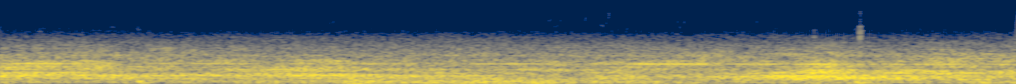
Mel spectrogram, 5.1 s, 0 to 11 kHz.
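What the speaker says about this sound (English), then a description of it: ".737 just took off from runway 24." A Boeing 737 taking off from runway 24 at Amsterdam Schiphol Airport, a distant broad jet engine roar that holds steady and swells slightly toward the end.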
